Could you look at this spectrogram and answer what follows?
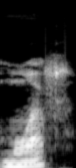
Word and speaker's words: Moivre: Entonces, tenemos un modo sencillo de calcular potencias de números complejos gracias a la fórmula de, se pronunciaría como MUAF, pero fórmula de Moivre, que sería teorema, fórmula de MUAF, que nos dice, bueno,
